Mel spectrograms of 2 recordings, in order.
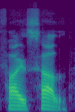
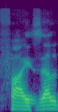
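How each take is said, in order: First: The middle consonant is a hissing S sound. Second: The middle consonant is a buzzing Z sound. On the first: "Sa sound" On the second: "that S like Z sound"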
